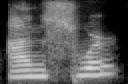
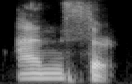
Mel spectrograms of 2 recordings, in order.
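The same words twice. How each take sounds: First: A W sound is pronounced after the S. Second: No W sound is heard after the S. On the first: The speaker calls it wrong. "Yo no digo answer" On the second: The speaker calls it right. "sino answer"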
